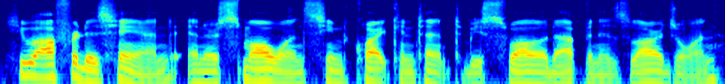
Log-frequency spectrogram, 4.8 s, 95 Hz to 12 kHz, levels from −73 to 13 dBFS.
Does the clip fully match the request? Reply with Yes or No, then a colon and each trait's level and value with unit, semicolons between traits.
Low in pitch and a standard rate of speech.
No: low, 105 Hz; fast, 235 wpm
